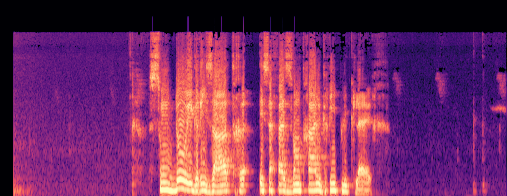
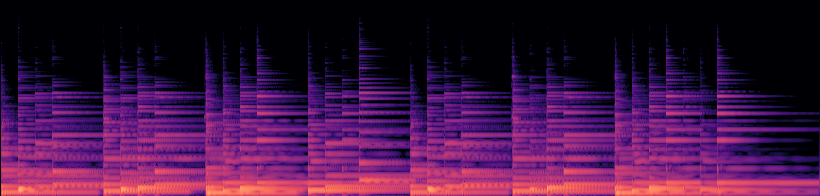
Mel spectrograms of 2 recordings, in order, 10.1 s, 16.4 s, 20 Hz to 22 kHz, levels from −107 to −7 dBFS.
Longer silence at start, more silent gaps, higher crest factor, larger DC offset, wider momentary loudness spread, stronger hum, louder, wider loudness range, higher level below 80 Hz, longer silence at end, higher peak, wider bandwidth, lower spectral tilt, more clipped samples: first, 2.65 s vs 0 s; neither; about the same, 12 dB vs 16 dB; neither; first, 21 LU vs 12 LU; neither; first, -9 LUFS vs -38 LUFS; first, 10 LU vs 4 LU; first, -42 dBFS vs -66 dBFS; first, 2.45 s vs 0 s; first, 0 dBFS vs -22 dBFS; first, 11.5 kHz vs 7 kHz; second, -5.5 dB/octave vs -9.5 dB/octave; neither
